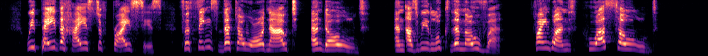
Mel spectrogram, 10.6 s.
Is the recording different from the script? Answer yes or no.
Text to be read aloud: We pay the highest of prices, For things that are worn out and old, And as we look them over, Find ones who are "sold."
no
